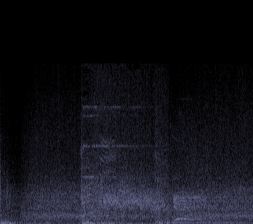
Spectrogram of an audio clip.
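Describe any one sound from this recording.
A heavy blow lands with a loud crackling burst.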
